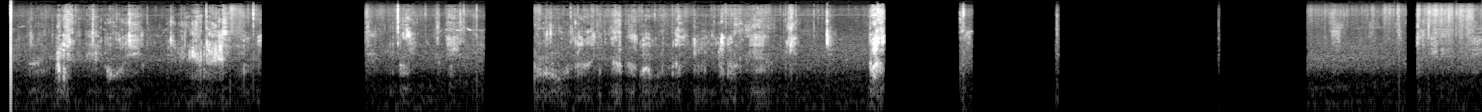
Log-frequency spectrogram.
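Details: Staffordshire Bull Terrier giving soft, breathy whimpers and short yips in broken bursts, with several silent gaps between sections of the recording.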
